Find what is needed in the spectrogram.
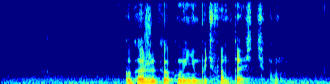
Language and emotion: Russian, neutral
